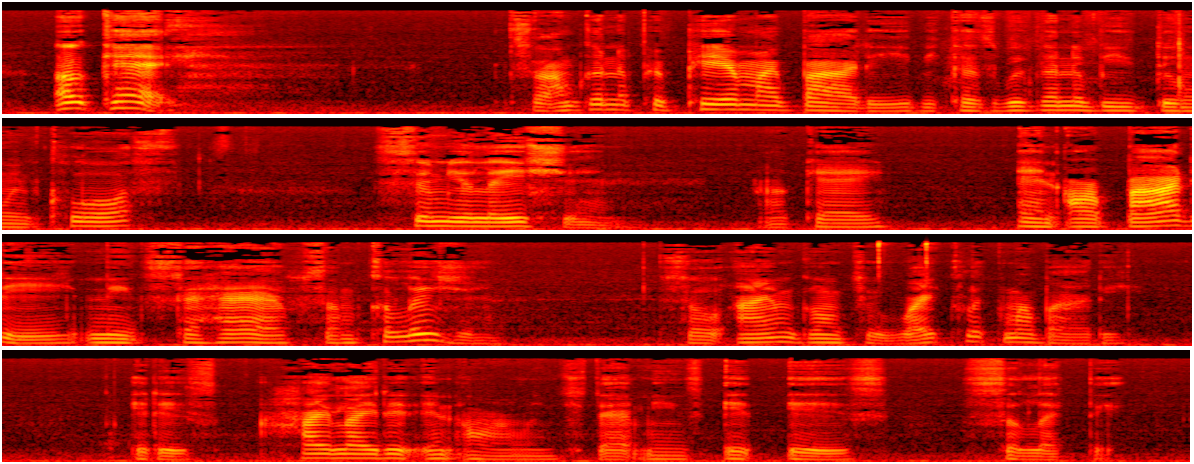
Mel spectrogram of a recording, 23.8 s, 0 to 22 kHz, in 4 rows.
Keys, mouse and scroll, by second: 16.5 right click.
